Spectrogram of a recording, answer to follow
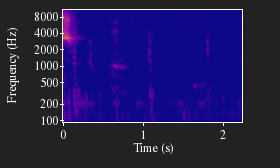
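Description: Near silence with two faint clicks about half a second apart, a stylus tapping a pen tablet while dots are drawn.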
